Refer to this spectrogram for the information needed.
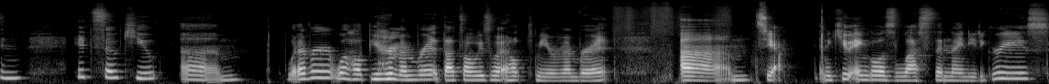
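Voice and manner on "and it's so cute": put-on cutesy, high little baby talk voice. Speaker explaining angles shows how she says cute, in a little baby voice. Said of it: "I talk in a little baby voice".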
